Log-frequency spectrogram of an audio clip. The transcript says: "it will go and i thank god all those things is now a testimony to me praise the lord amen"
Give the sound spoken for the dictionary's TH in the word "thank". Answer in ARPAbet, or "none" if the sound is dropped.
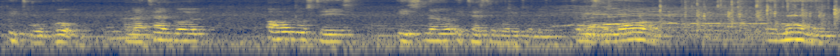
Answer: T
